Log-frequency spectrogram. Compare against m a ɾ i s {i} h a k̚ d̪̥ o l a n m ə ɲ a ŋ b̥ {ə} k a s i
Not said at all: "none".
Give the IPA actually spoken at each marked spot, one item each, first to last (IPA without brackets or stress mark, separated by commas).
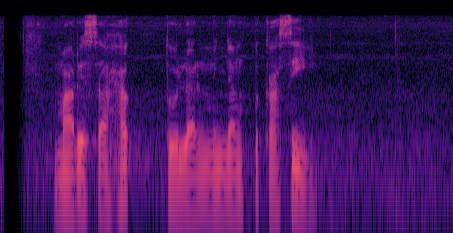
a, ə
